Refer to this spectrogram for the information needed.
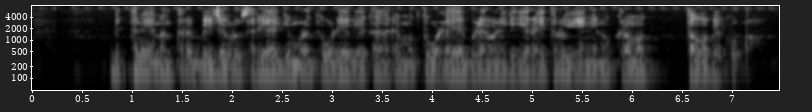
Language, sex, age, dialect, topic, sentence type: Kannada, male, 31-35, Central, agriculture, question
